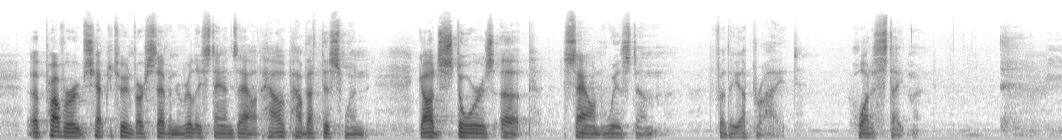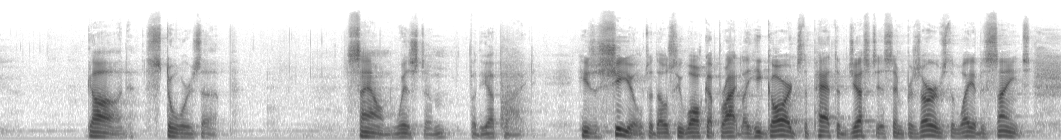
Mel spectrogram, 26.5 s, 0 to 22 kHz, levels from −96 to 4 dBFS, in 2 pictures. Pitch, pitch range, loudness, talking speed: 105 Hz, 95-120 Hz, -29 LUFS, 125 wpm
